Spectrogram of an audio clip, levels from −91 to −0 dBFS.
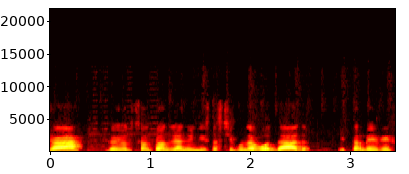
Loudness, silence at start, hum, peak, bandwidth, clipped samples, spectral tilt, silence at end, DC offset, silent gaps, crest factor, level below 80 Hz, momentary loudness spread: -28 LUFS; 0 s; none; -10 dBFS; 7.6 kHz; under 0.1%; -8 dB/octave; 0.05 s; under 0.1%; none; 18 dB; -70 dBFS; 14 LU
